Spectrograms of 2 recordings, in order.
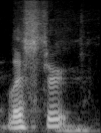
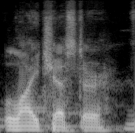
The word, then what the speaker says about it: Leicester: than you do in how do you say Lester? Lester. Yeah. Lester or Lchester Americans. Yeah. Yeah. For American, dude. You want to be cool, say Lester. Memorize that. Don't say Lchester.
